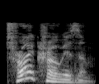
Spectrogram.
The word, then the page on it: trichroism: British English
